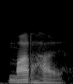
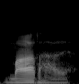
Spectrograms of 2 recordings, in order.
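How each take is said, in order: First: The first syllable ends in an R sound. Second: The first syllable ends in an R sound.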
